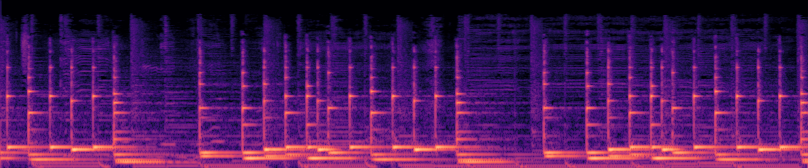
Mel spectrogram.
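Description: Mobile phone ringing with a melodic ringtone: a bright tune of short chiming notes over a bass line, the phrase repeating about every three and a half seconds.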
